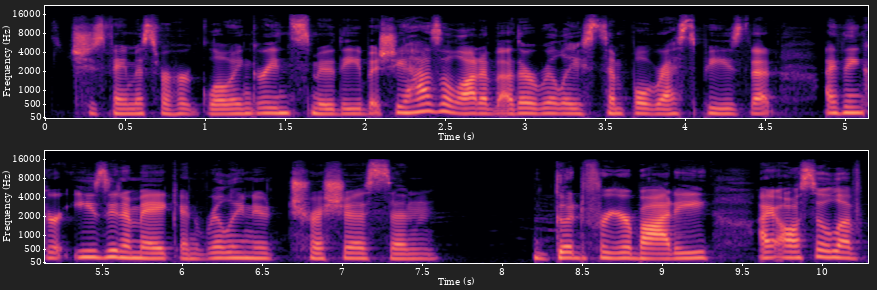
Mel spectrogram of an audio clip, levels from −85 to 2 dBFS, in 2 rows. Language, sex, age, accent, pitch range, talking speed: English, female, 20-39, American, 175-210 Hz, 205 wpm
